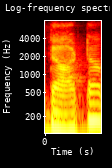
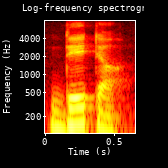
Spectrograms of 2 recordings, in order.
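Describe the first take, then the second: First: The first vowel is an 'ah' sound. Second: The first vowel is an 'ay' sound. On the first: The speaker calls it wrong. "इसे डाटा मत समझना आप" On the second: The speaker calls it right. "इसकी pronunciation क्या होगी? डेटा"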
